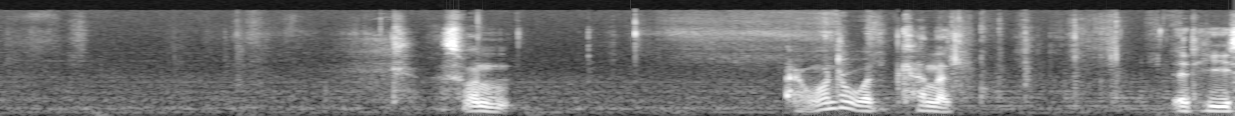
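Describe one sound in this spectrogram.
A sticker's backing peels off with a soft crackle.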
